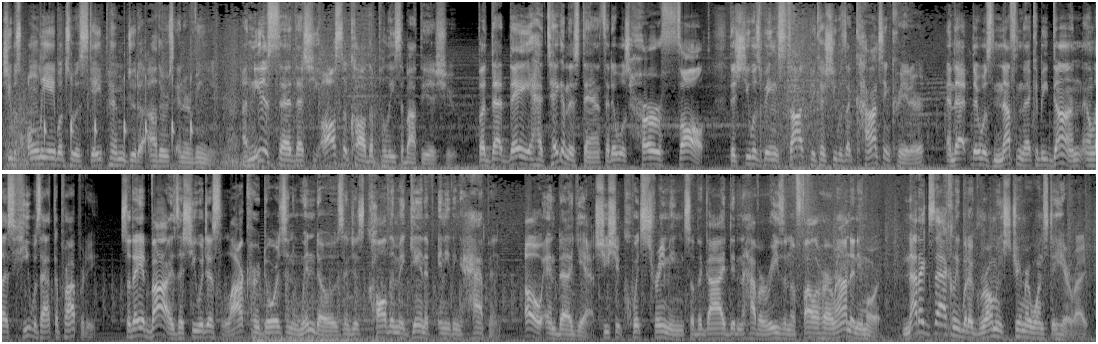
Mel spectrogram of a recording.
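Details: Adult male narrator; no speech disorder.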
